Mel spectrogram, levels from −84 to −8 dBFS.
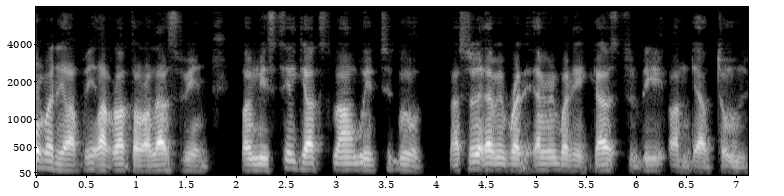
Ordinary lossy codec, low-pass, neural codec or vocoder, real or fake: none; 7.2 kHz; codec, 16 kHz, 1 kbps, FunCodec, trained on LibriTTS, 50 frames a second; fake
